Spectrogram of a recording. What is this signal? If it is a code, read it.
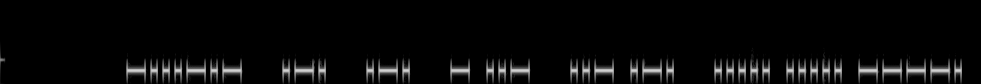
Morse code, heard as a keyed tone, about 20 wpm, 650 Hz. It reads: <BK> R R TU UR 559
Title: POTA QSO Practice - 20wpm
